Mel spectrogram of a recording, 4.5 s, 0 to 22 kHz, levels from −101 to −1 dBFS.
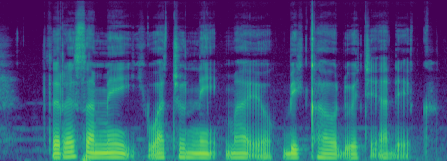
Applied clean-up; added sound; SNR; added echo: none; none; none; none.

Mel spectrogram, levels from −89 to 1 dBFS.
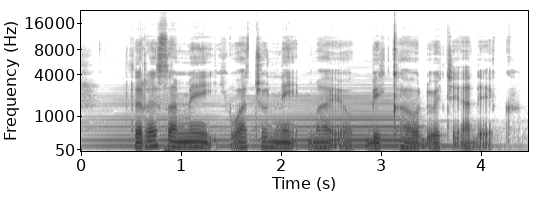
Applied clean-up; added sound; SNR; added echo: none; Bowed string instrument; 8 dB; none.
